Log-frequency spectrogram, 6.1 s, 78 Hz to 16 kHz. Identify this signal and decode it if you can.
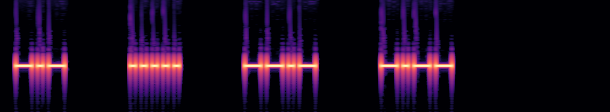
Morse code, heard as a keyed tone, about 22 wpm, spaced as for 10 wpm, 700 Hz. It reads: K5QY
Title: USA Call Signs - 4 Characters - 4x Character Spacing - 22wpm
